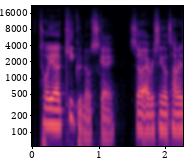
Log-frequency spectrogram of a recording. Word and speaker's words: Kikunosuke: halfway through editing that his name is actually pronounced Toya kikunosuke so every single time I say Toya kanosuke just know that it's actually pronounced kikunosuke now let's get back to the video who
